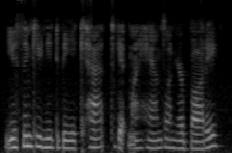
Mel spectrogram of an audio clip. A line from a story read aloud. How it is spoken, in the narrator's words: his lips are almost brushing Jensen's ear when he says, softly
